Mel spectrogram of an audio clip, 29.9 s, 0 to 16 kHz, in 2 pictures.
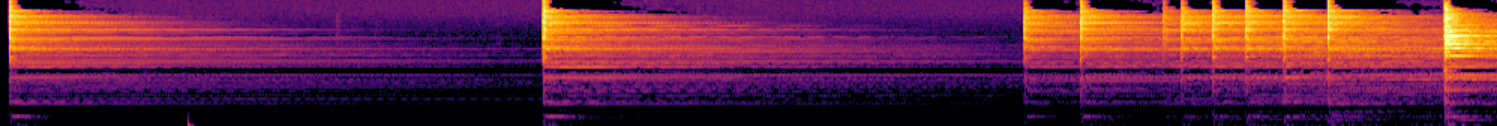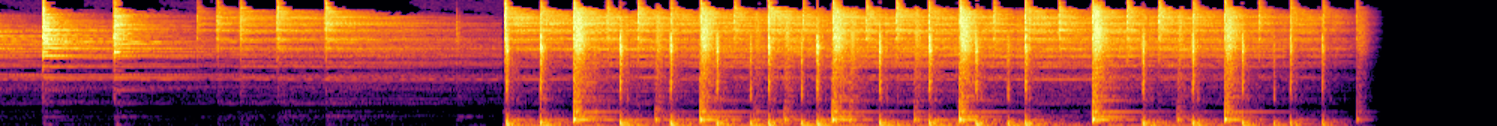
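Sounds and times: ride cymbal played with stick: 0:00.1 - 0:04.0, 0:05.4 - 0:09.3, 0:10.2 - 0:28.8
bass drum and snare groove: 0:20.0 - 0:28.8.

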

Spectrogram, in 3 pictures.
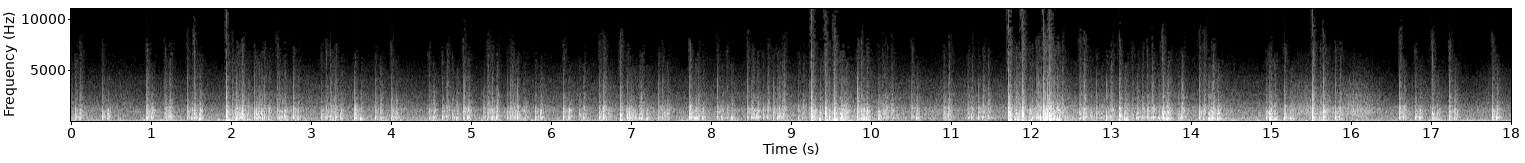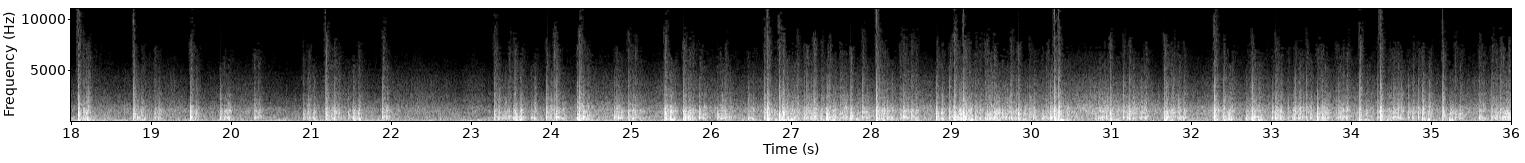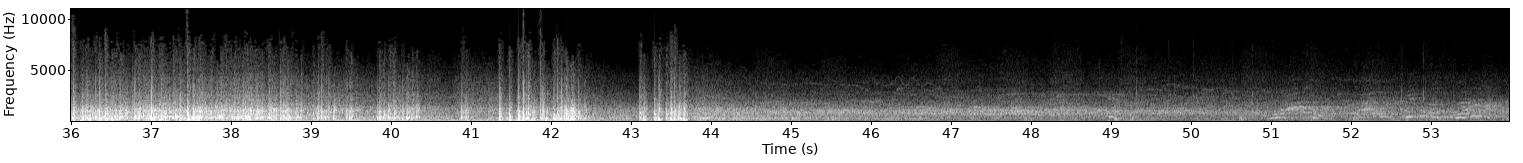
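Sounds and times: fireworks bursts and crackle: 0:00.0 - 0:53.9
low fireworks rumble: 0:00.0 - 0:53.9.

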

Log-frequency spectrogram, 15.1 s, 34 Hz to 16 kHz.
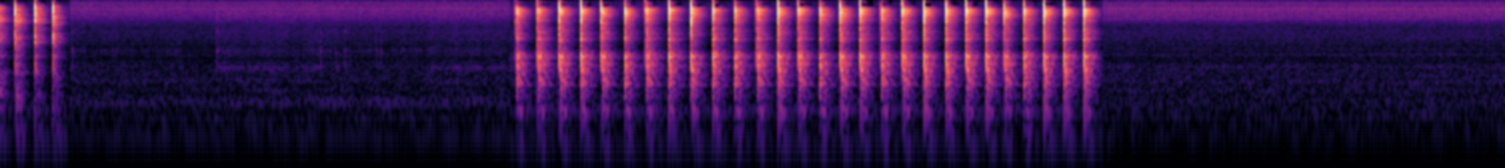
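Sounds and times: steel punch tapping metal plate: 0:00.0 - 0:00.7, 0:05.1 - 0:11.0.

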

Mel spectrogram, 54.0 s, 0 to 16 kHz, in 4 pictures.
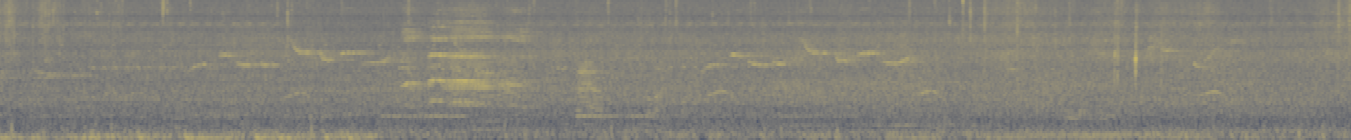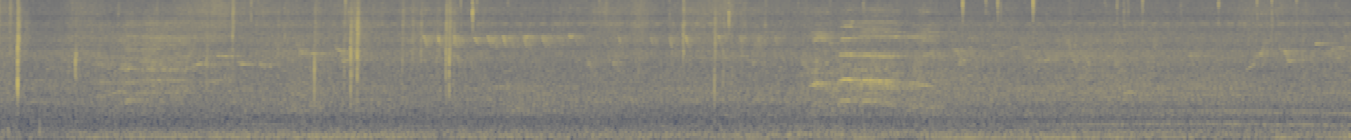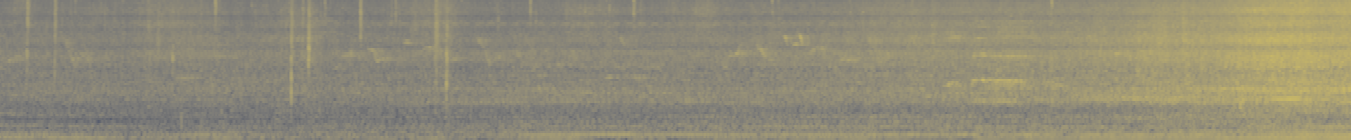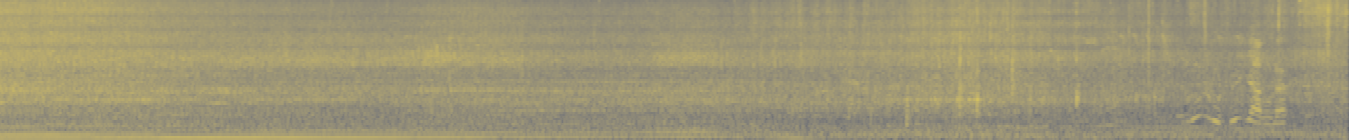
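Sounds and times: rooster crowing: 0:03.8 - 0:06.4, 0:14.4 - 0:15.7, 0:21.6 - 0:23.1, 0:36.4 - 0:38.4.

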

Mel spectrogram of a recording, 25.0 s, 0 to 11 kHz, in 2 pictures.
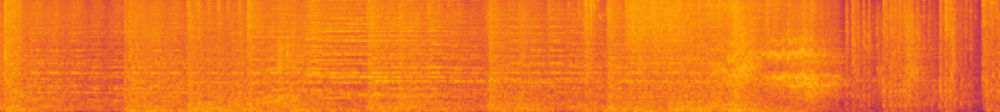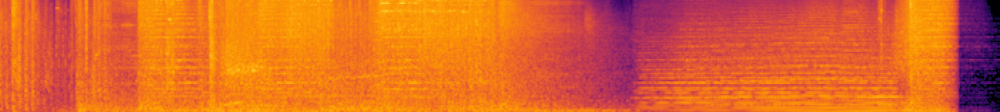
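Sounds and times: dramatic trailer music: 0:00.0 - 0:10.3, 0:13.5 - 0:24.7
rapid gunfire: 0:10.2 - 0:19.1.

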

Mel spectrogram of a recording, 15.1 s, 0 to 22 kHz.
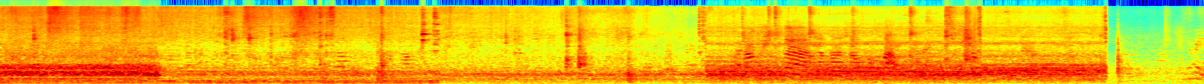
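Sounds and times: noodles sizzling in a wok: 0:00.0 - 0:13.8.

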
